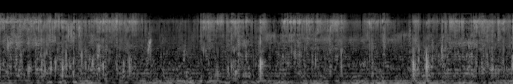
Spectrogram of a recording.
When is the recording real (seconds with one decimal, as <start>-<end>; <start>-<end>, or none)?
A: none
